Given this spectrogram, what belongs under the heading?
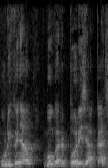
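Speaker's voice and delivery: plain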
